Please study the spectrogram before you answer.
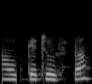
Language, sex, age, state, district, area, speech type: Telugu, female, 18-30, Telangana, Narayanpet, rural, conversation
